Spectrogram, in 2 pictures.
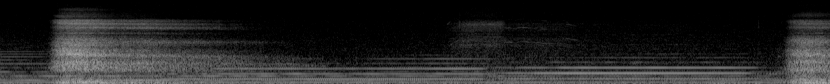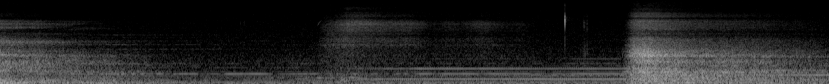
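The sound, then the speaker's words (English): Deep cleansing breaths during a guided meditation: three strong, slow inhales spaced several seconds apart, each followed by a softer, longer exhale, over a steady, soft musical drone. “we'll start with some deep cleansing breaths.”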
